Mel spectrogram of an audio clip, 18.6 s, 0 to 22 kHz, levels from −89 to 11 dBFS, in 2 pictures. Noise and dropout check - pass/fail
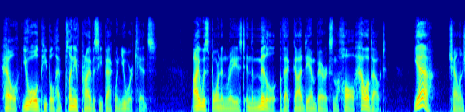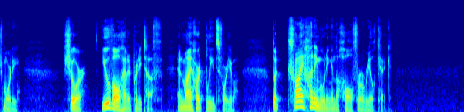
pass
